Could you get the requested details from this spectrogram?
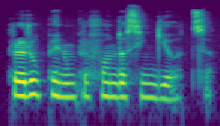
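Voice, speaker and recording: A woman narrating in the first person as the heroine of a radio drama, measured and emotional. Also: medium pitch, level tone, mellow, dry recording.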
